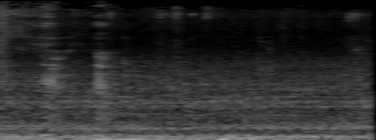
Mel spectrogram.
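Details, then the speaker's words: Pontiac Grand Prix on a road test after new valve cover and upper/lower intake gaskets: even road rumble and slight tire hum, no creaks, rattles or knocks, temperatures good; running normally. "to me just the tires rolling they make a little bit of noise but besides that there's no creaks or rattles or any weird noises it's running good"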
